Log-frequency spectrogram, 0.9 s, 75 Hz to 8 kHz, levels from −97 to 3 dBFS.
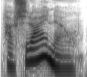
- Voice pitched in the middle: Yes, medium, 180 Hz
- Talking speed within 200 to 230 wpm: No, fast, 275 wpm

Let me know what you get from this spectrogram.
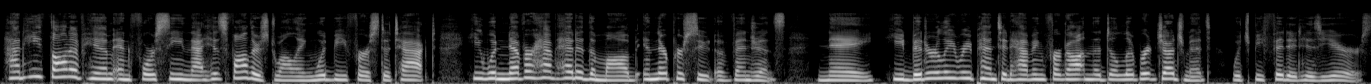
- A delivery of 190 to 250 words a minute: No, average, 175 wpm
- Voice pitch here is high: Yes, high, 230 Hz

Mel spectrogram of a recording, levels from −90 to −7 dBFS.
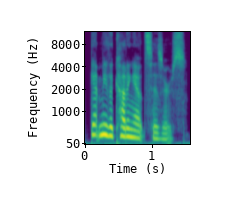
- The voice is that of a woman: Yes, female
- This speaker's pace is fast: Yes, fast, 225 wpm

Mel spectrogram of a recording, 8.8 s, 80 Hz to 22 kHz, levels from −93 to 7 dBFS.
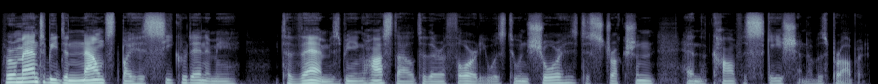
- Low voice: Yes, low, 125 Hz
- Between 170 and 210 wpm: Yes, average, 200 wpm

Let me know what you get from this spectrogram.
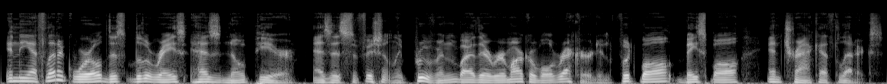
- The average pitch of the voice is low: Yes, low, 110 Hz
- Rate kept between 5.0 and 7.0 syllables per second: No, 4.8 syllables/s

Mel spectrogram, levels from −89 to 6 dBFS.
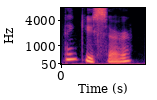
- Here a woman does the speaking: Yes, female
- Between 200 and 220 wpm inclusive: Yes, fast, 215 wpm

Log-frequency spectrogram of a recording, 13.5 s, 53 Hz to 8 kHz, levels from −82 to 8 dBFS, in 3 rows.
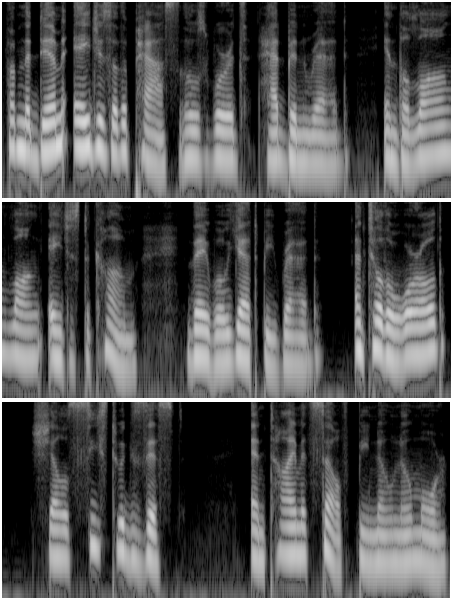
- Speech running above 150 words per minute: Yes, average, 170 wpm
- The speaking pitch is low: No, medium, 145 Hz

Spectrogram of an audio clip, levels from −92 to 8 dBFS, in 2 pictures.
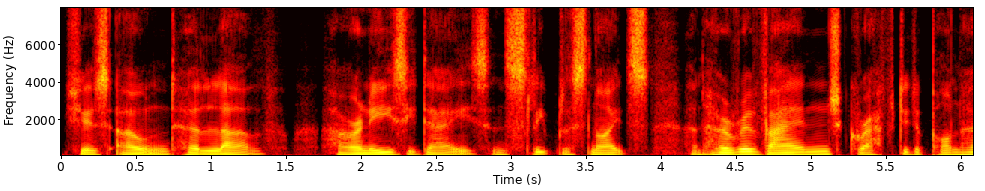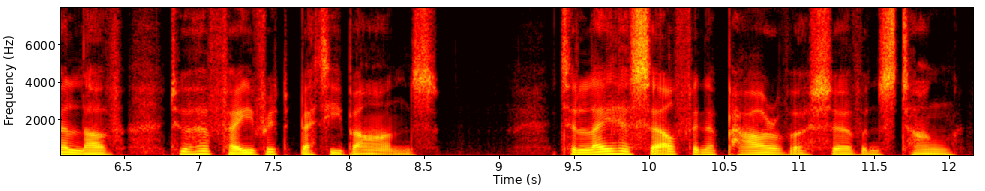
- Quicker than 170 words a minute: No, average, 160 wpm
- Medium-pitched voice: No, low, 115 Hz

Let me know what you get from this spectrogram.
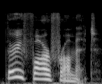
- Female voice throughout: Yes, female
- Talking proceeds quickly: Yes, fast, 235 wpm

